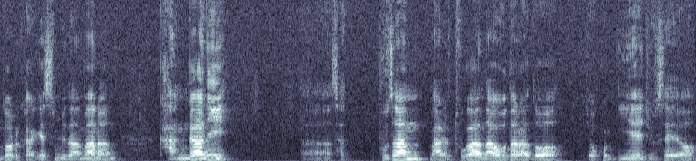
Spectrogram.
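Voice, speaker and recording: A man with a slight Busan accent, fairly low pitch and ordinary pitch variation at a fairly slow pace, with audible room echo. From South Korea, Busan. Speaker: university professor. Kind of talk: lecture.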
